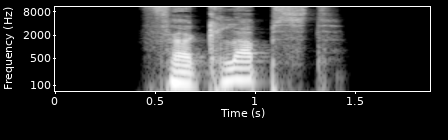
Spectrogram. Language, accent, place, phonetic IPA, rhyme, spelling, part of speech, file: German, Germany, Berlin, [fɛɐ̯ˈklapst], -apst, verklappst, verb, De-verklappst.ogg
- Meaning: second-person singular present of verklappen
